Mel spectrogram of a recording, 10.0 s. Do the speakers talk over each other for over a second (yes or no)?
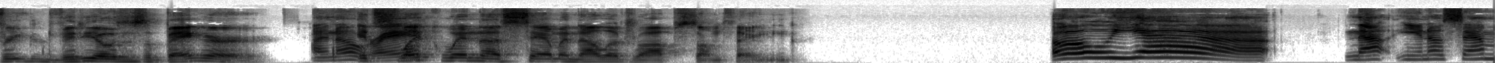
no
